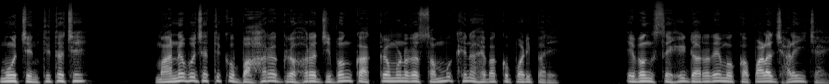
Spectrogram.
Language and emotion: Odia, fearful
